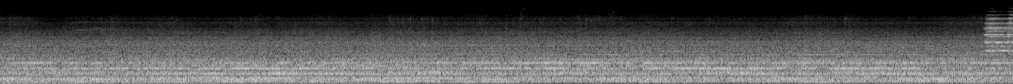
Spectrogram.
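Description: Soap mixing machine running, its electric motor and gearbox drive giving a loud, steady mechanical hum with several held tones. A brief high-pitched squeal comes right near the end.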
